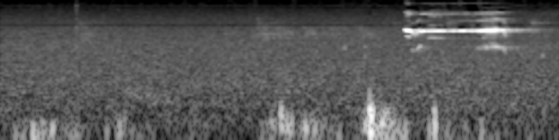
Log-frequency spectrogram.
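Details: Broad-winged hawk perched on a snag at Sugar Hill State Forest, Watkins Glen, New York, calling while another broad-winged hawk and a red-shouldered hawk are heard; one thin, high, level whistle lasting about a second after faint rustling.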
